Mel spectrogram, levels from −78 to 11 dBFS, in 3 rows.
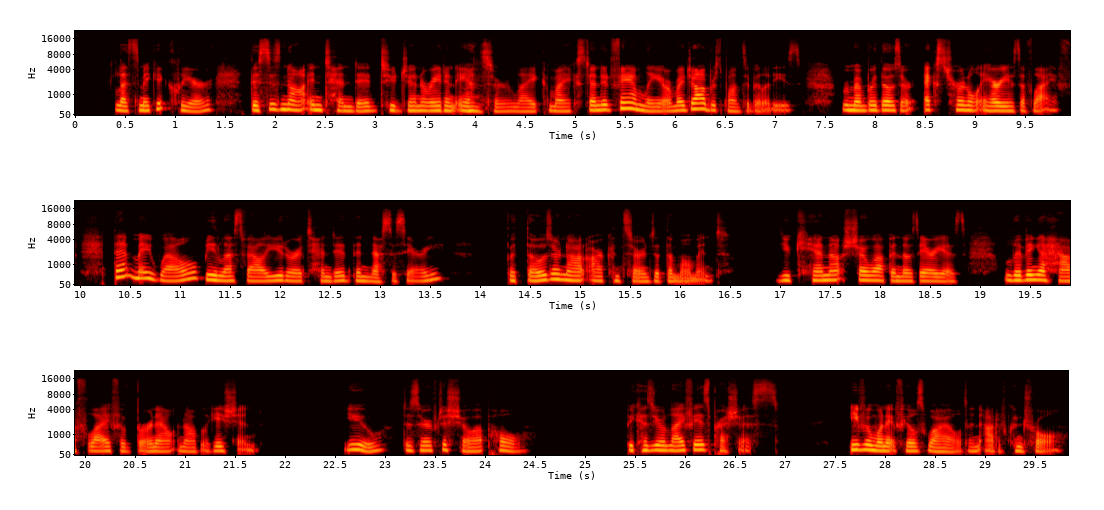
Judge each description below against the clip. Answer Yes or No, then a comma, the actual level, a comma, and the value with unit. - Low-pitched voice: No, medium, 180 Hz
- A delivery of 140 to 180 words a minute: Yes, average, 165 wpm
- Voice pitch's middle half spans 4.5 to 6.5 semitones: No, average, 3.3 semitones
